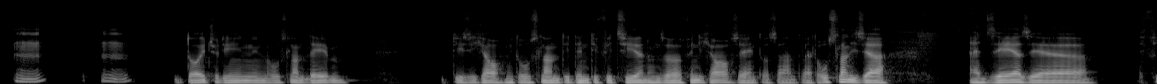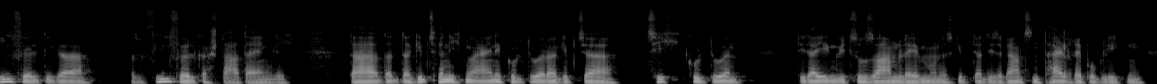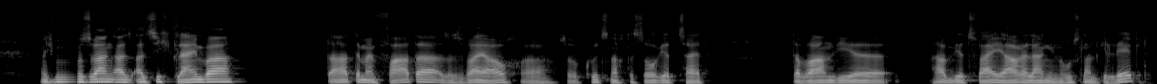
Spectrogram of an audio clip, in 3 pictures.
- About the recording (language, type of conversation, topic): German, podcast, Was bedeutet Sprache für deine Identität?
- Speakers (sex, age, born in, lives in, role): male, 35-39, Armenia, Austria, guest; male, 70-74, Germany, Germany, host
- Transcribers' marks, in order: none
